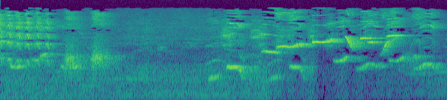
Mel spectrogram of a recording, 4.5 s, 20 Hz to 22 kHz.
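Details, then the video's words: Black-throated laughingthrush caged for four months gives a rich mix of clear whistled slurs and sharp chirps, quieter at first, then a dense burst of high ringing notes. "Khướu bạc má 4 tháng lồng, người rài giọng cực hay"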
